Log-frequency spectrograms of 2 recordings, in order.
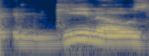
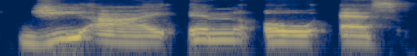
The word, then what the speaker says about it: Gino's: Confused, I asked, Gino's, spell that for me, please, to which she said, Ginos, laughing hysterically. I said, I'm pretty certain that's an Italian place pronounced Gino's, to which she responded, straight-faced, you only knew that because you only really speak one language.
